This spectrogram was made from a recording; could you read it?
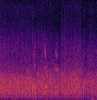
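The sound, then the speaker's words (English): Dense, steady applause from many hands, a continuous crackling wash of clapping that holds at a fairly loud level, with faint voices now and then beneath it. “I didn't want to get the applause started too soon because I had to see if the fade out fit my criteria, and it did.”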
